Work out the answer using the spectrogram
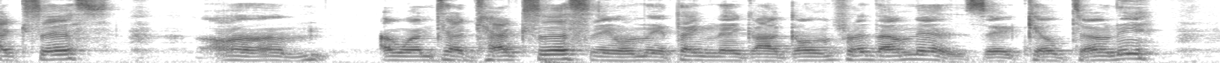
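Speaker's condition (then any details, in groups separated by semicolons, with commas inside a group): Multiple sclerosis; affects hands and left arm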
